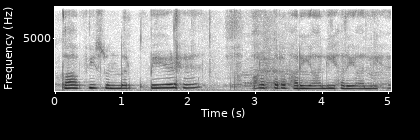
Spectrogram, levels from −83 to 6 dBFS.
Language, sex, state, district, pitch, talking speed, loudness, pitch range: Hindi, female, Uttar Pradesh, Budaun, 280 Hz, 105 wpm, -14 LUFS, 255-300 Hz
